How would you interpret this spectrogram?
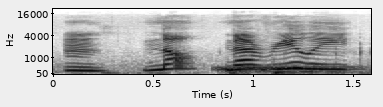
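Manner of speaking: put-on high, sly kid dodging; a kid pretending he knows nothing; high coy kid voice; evasive kid. Kid lying.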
